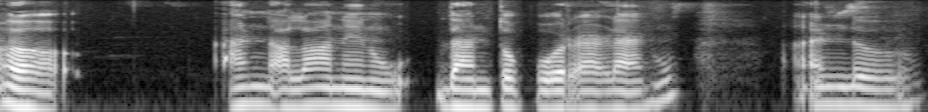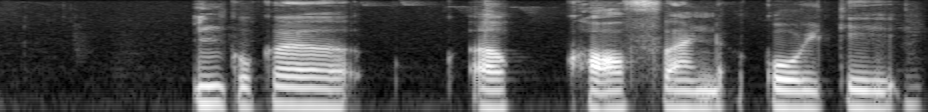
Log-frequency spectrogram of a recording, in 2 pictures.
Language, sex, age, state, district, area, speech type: Telugu, male, 18-30, Telangana, Vikarabad, urban, spontaneous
